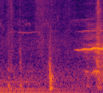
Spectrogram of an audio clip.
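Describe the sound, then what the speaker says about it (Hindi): A horse gives a short whinny, with a few hoof clops beforehand and a rising high-pitched neigh at the end, moderately close and fairly faint, with no talking. "ये घोड़ा तो मेरे पापा से भी बुरा है।"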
